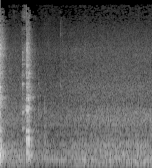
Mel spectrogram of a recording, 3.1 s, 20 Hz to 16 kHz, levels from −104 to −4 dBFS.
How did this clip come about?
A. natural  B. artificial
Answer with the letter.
A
